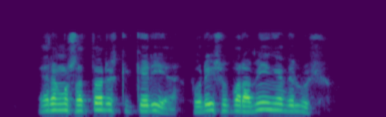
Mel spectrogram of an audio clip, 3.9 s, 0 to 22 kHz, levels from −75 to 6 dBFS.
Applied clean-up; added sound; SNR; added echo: none; none; none; none.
